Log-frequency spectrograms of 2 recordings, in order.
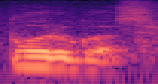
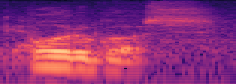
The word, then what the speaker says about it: Burgos: And Burgos, right? Yeah. Yeah. Is it pronounced properly? And Burgos. Burgos.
